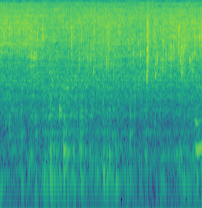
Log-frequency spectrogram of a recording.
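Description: Tap water runs steadily into a sink while soap is rinsed from a hand, a close, continuous splashing flow with a small knock partway through and no talk.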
